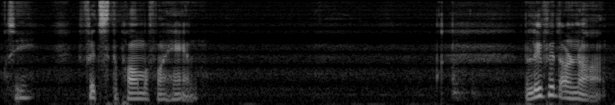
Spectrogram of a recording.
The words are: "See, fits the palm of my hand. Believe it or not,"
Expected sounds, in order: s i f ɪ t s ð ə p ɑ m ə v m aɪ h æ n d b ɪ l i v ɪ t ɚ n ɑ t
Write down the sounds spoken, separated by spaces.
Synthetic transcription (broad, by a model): s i f ɪ t s ð ə p ɑ m ə v m aɪ h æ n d b ɪ l i v ɪ t ɚ n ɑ t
